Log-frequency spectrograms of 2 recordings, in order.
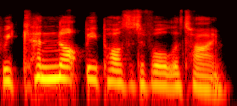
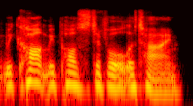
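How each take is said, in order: First: Cannot spelled out in full and leaned on; firm weight on cannot, falling at the end; stress on cannot. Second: Said in the usual way. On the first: Shown as a demonstration. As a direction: hit cannot as a settled fact.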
